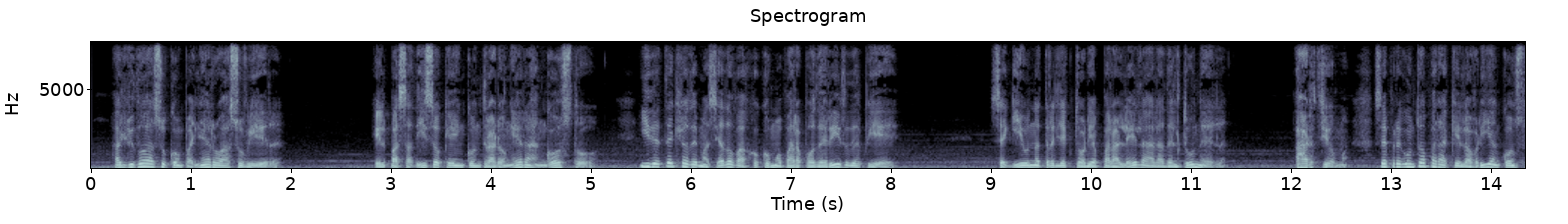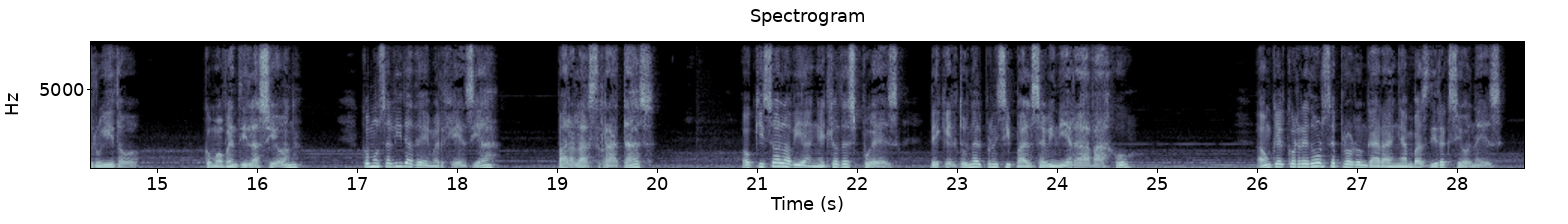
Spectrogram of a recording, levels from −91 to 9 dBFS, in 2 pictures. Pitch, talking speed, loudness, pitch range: 120 Hz, 145 wpm, -19 LUFS, 100-155 Hz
